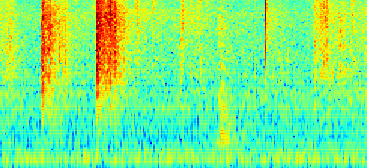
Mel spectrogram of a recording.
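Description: Faint scratching and crinkling of aluminium foil as a tint brush paints lightener onto a foiled section of hair: a few short scrapes over a low steady hum.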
